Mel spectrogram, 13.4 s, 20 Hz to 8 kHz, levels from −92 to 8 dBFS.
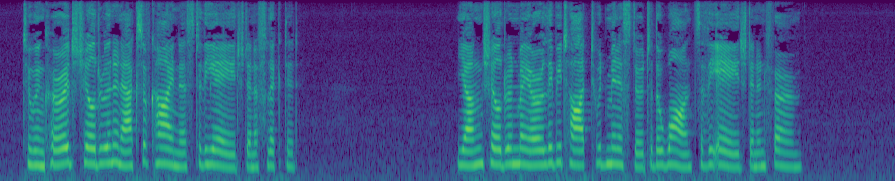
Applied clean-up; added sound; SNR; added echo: none; none; none; none.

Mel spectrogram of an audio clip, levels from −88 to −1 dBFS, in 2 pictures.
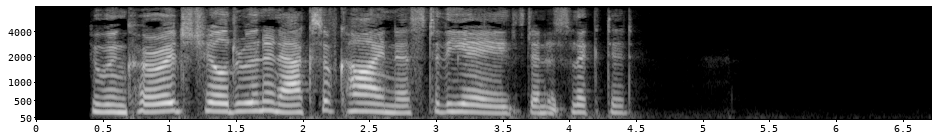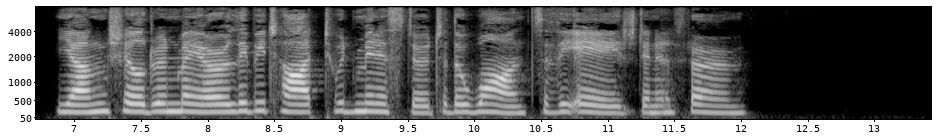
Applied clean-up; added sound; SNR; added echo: neural mask model DeepFilterNet 3.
